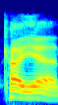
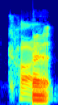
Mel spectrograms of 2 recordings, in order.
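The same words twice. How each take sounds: First: It is pronounced like the pepper cayenne. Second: It is pronounced unlike the pepper cayenne. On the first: The speaker calls it wrong. "not Kyan, not like the pepper" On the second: The speaker calls it right. "but Kyan"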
